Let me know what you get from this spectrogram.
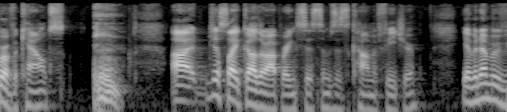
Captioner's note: cough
